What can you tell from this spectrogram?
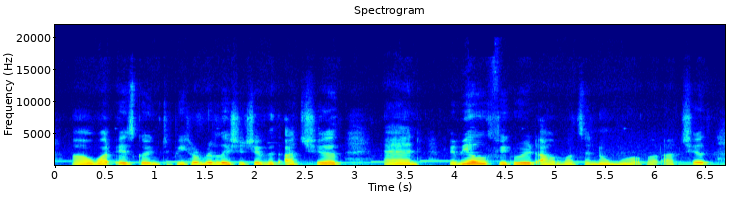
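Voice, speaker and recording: A woman speaks at a moderate pace in a non-native accent, her pitch fairly high and her intonation fairly even. Her loudness swings widely, and music plays behind her. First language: not English. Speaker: art YouTuber, webcomic creator. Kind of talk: casual draw-with-me chat. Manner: halting, self-correcting.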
